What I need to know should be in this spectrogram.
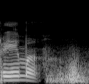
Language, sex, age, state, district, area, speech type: Telugu, male, 18-30, Andhra Pradesh, Guntur, urban, read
